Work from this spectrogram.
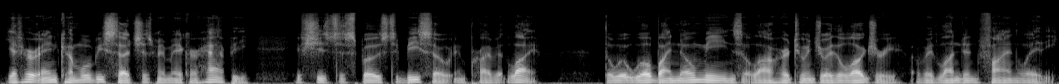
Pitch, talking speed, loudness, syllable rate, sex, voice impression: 90 Hz, 215 wpm, -18 LUFS, 5.5 syllables/s, male, masculine, middle-aged, thick, dark, slightly hard, sincere, calm, mature, slightly reassuring, wild, slightly kind, strict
